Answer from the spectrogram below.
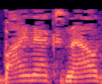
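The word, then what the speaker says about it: BinaxNOW: Is it Binax Now? Did I say that correctly, the self-test? – You said that correctly. Perfect.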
